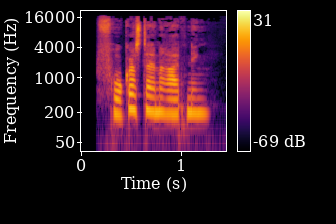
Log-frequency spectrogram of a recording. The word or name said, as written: frokostanretning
